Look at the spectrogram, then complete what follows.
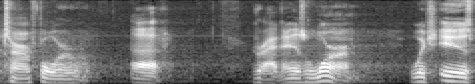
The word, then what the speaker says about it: wyrm: of course another term for uh dragon is worm which is pronounced w-y-r-m and uh you also have to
